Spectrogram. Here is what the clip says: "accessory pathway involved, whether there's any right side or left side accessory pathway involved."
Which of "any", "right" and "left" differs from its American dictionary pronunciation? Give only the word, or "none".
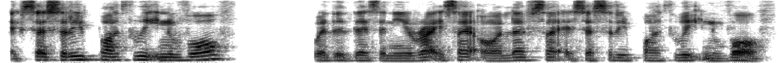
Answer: none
